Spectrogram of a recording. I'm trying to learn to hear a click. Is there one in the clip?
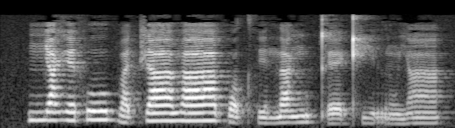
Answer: no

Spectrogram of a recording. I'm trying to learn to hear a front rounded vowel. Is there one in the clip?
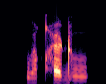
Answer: yes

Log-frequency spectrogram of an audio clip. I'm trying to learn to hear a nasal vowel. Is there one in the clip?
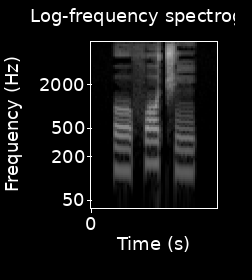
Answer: yes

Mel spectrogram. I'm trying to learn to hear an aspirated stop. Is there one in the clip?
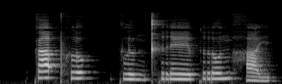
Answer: yes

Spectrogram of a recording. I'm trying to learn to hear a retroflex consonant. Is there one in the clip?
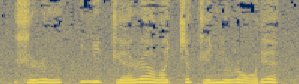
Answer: yes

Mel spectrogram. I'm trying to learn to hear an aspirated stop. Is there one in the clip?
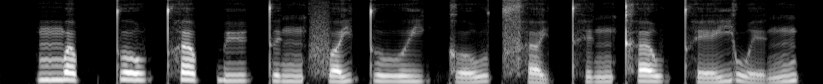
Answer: yes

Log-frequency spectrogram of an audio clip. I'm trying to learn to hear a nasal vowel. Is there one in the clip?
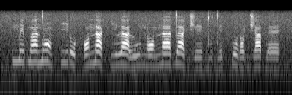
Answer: yes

